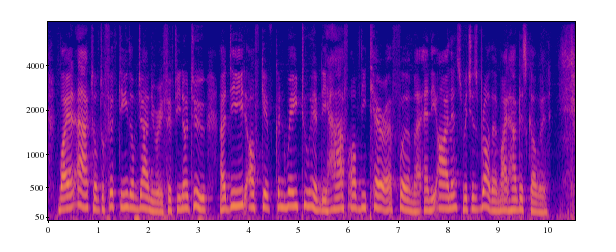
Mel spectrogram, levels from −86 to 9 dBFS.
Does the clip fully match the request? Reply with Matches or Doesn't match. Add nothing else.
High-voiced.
Doesn't match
